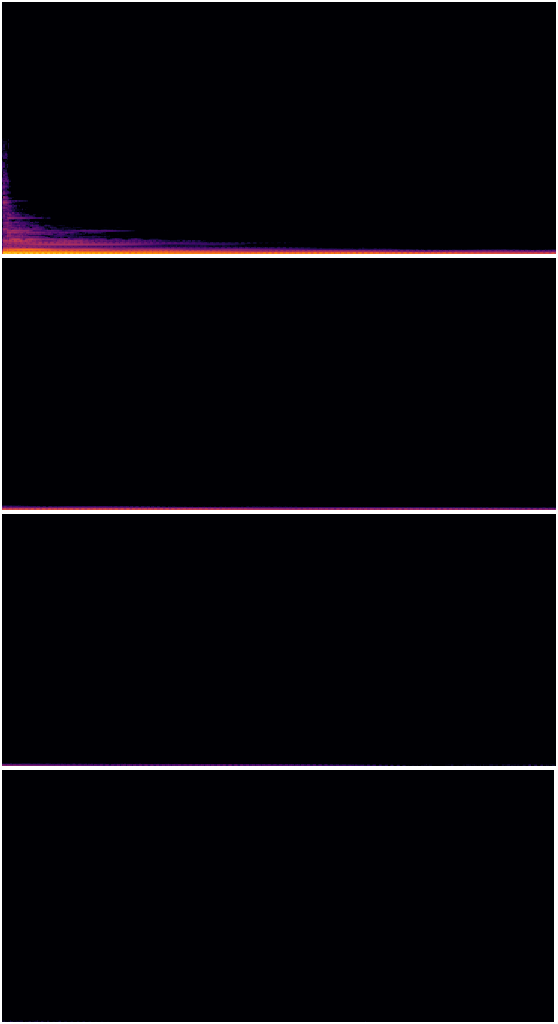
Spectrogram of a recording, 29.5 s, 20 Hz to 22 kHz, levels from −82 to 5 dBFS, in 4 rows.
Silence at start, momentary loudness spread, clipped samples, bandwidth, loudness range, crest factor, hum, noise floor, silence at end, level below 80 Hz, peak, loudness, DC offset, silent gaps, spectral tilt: 0 s; 26 LU; under 0.1%; 2.3 kHz; 25 LU; 24 dB; none; under -90 dBFS; 19.45 s; -52 dBFS; -2 dBFS; -20 LUFS; under 0.1%; none; -12 dB/octave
